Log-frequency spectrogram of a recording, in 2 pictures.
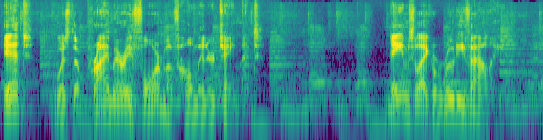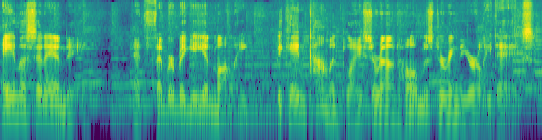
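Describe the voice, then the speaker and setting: A man reading scripted documentary narration in a measured, even delivery. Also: on the low side. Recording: music bed under voice.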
